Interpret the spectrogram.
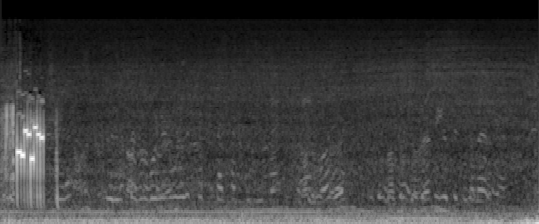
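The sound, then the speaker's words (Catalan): A loud burst of two-way radio beeps opens, followed by muffled, compressed voice chatter heard over Red Cross radio sets during a live emergency drill at Núria, against a steady low rumble. “És el so de, del simulacre Núria en directe, estem sentint-lo de, des del la, des dels aparells de, eh, de, de Creu Roja, ho sentiu perfectament, no?”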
